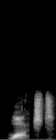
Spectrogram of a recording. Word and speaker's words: watched: a word okay um this word instead of watched okay it's watched with the T at the end watched watched okay very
